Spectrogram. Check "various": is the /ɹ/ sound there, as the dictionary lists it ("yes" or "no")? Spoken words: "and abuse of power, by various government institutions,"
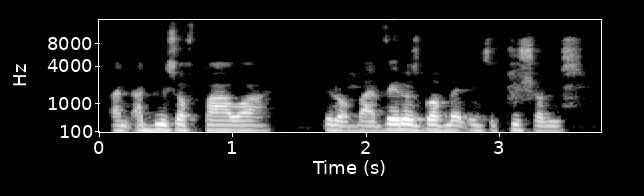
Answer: yes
